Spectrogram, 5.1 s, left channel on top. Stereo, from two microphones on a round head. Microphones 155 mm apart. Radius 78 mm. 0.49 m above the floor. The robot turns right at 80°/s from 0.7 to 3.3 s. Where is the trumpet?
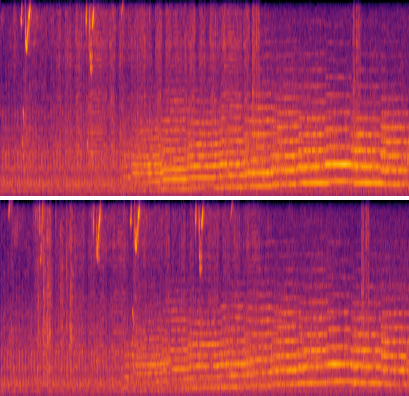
10° left, 2.5 m; by 5.1 s 150° left, 2.5 m.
